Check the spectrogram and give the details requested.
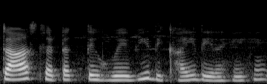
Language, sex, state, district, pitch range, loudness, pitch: Hindi, female, Madhya Pradesh, Dhar, 195-230 Hz, -21 LUFS, 215 Hz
